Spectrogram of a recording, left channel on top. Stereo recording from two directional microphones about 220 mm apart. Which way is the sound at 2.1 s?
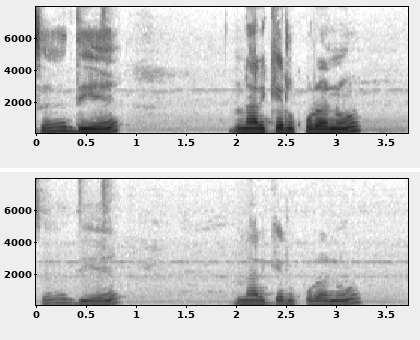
45° left (ahead or behind).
